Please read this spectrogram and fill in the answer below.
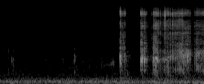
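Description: A small plastic wrapper crinkling and tearing in the hands, starting about a second in with a dense, crackly rustle.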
